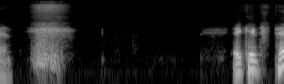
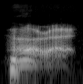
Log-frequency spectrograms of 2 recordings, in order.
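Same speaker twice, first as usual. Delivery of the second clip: put-on whiny child voice; 10 semitones higher, 9 dB quieter, slower than usual. Whimpering reply after being scolded.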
